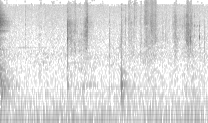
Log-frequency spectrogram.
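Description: Near silence: room tone, with a few faint brief clicks.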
